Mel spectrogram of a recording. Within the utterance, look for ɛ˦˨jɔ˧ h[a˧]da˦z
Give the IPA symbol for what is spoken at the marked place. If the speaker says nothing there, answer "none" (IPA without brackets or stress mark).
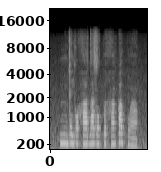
aː˧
